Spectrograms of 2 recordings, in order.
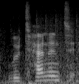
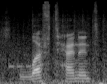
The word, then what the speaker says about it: lieutenant: Lieutenant in across the pond over in Northern America, lieutenant over in Britain. I don't know what you guys want me to say it. Naturally, for me, it's lieutenant, so I would go with that.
